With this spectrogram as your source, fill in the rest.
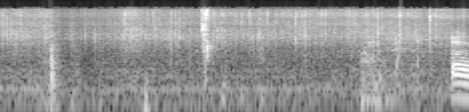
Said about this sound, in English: So Mark is making dinner tonight, and that's sausage. He's browning the rice.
